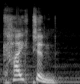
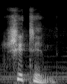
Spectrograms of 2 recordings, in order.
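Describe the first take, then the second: First: It begins with a hard K sound. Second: It begins with a soft CH sound. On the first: The speaker calls it right. "the correct way of saying something like um, uh, chitin is that" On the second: The speaker calls it wrong. "not chitin"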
